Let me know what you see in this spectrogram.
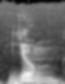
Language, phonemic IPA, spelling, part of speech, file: German, /jʊŋ(k)/, jung, adjective, De-jung.ogg
- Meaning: young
